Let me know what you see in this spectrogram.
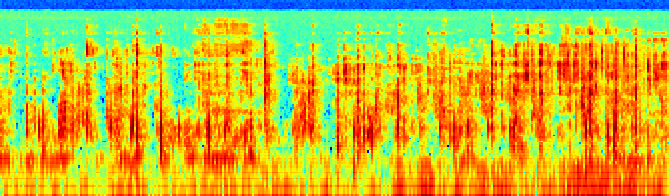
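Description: Close-miked chewing of a bite of sausage: faint, irregular wet mouth clicks.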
